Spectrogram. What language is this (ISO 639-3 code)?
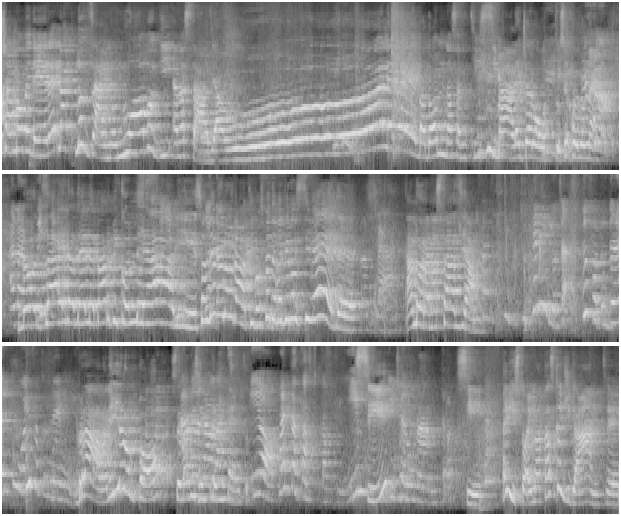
ita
